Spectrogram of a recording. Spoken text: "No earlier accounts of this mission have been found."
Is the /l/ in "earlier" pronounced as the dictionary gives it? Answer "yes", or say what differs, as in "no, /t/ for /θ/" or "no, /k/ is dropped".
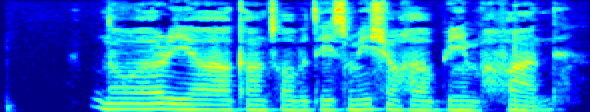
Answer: no, /l/ is dropped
